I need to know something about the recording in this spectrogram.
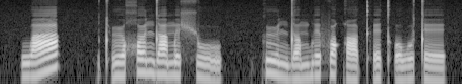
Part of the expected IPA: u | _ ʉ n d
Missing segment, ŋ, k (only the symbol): k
